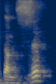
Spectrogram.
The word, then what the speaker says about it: dogs: When I say dogs, the final s is referred to in grammar as an inflection. The final inflection s here is pronounced z, whereas when I say pets, it is pronounced s.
